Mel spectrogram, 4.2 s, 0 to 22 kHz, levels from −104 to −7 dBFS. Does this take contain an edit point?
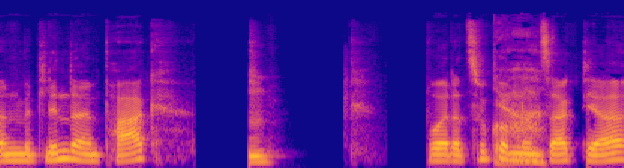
yes; 1 cut; at 1.7 s

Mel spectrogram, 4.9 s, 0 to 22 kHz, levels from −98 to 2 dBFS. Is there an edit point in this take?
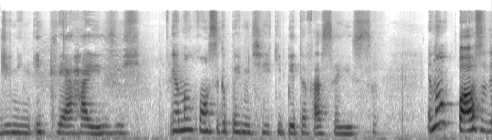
no; 0 cuts

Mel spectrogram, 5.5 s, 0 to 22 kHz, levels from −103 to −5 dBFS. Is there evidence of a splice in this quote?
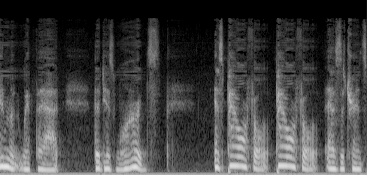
yes; 2 cuts; at 1.5 s, 4.1 s

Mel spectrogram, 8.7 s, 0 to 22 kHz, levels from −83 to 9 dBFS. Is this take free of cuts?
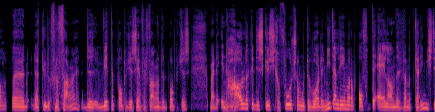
no; 4 cuts; at 1.6 s, 3.3 s, 5.5 s, 7.1 s

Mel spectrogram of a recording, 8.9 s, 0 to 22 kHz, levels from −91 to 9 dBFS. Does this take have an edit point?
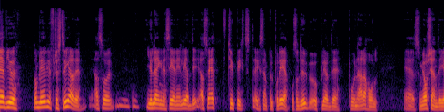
no; 0 cuts

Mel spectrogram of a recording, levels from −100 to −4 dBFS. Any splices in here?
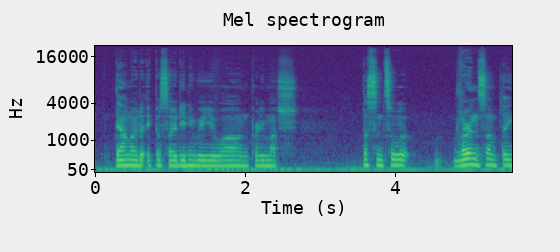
no; 0 cuts

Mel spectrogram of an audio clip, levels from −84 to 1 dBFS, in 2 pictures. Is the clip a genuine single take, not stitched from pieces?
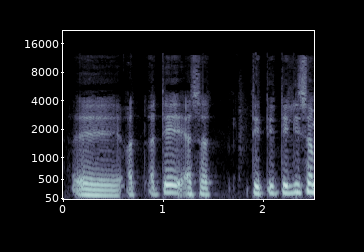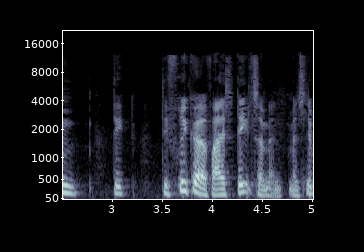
yes; 0 cuts

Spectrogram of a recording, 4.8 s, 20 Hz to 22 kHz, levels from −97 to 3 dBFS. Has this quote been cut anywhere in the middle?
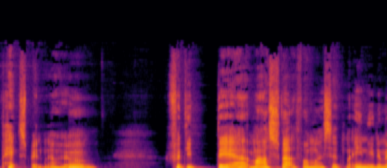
no; 0 cuts

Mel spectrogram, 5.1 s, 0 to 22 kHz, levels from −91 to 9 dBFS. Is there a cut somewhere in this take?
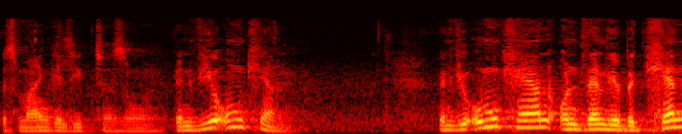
yes; 1 cut; at 1.2 s

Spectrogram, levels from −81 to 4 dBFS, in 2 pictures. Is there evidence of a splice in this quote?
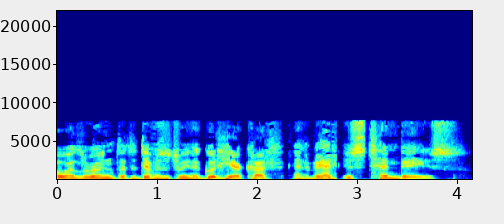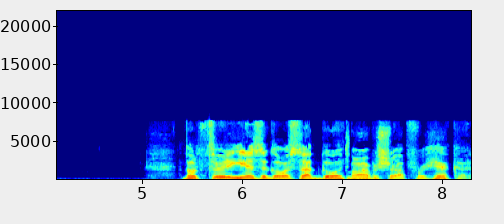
yes; 3 cuts; at 2.3 s, 2.8 s, 7.0 s

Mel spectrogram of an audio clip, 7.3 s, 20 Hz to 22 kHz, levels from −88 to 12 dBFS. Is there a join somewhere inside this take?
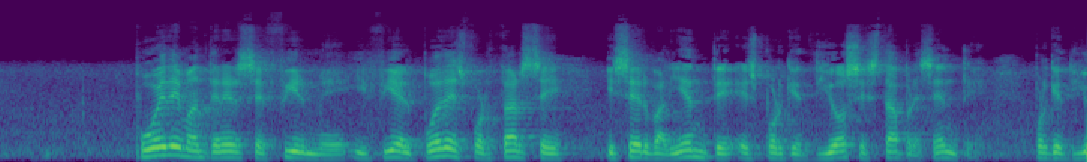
no; 0 cuts

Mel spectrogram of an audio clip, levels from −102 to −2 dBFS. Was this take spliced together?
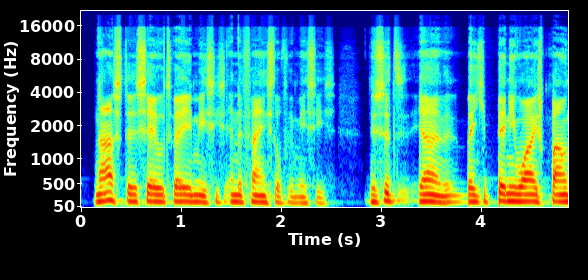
no; 0 cuts

